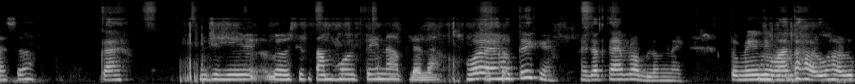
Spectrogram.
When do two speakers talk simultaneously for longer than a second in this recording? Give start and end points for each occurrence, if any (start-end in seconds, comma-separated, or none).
none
